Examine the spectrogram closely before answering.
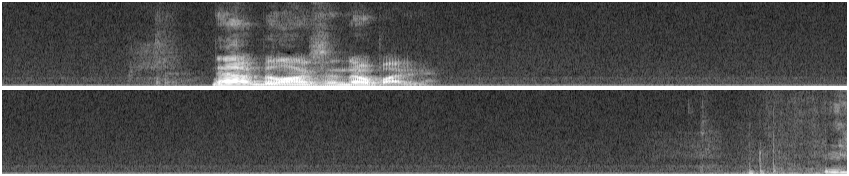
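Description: An elderly man speaks calmly, close to the microphone.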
